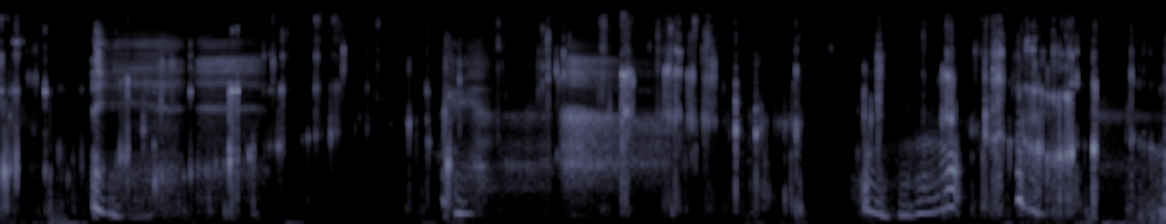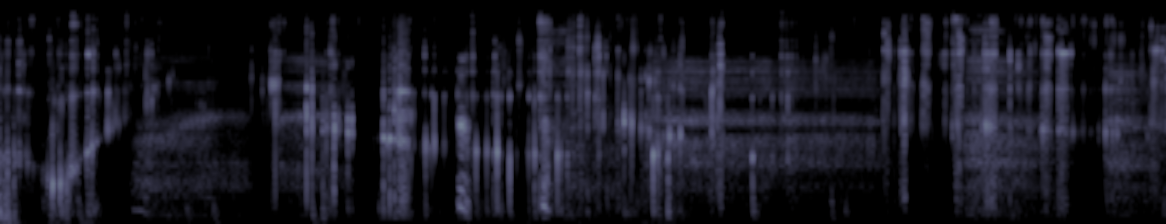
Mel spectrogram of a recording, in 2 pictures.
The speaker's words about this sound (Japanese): 悪いものは全部食べちゃうよ。もぐもぐもぐもぐ。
